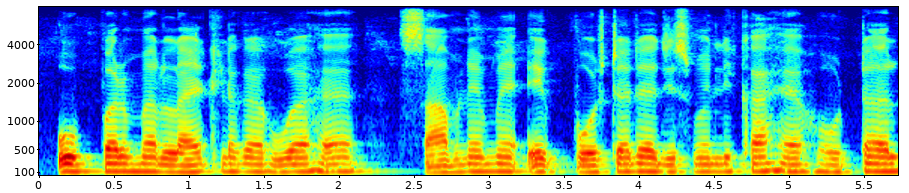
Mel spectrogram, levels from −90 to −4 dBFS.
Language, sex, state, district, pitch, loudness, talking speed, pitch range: Hindi, male, Jharkhand, Deoghar, 120 Hz, -19 LUFS, 165 wpm, 115-125 Hz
